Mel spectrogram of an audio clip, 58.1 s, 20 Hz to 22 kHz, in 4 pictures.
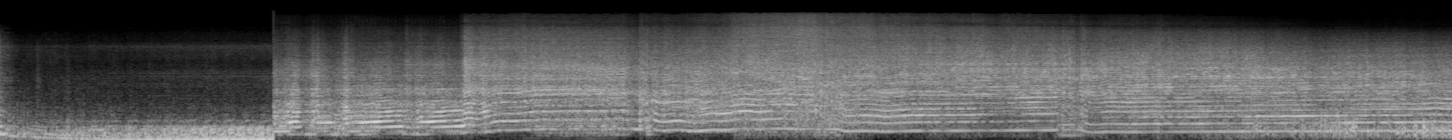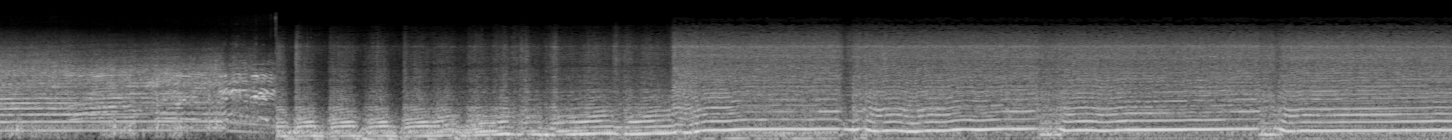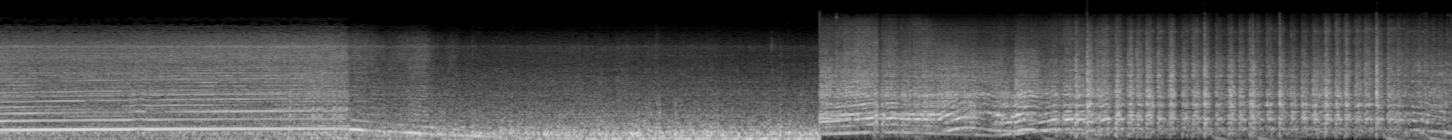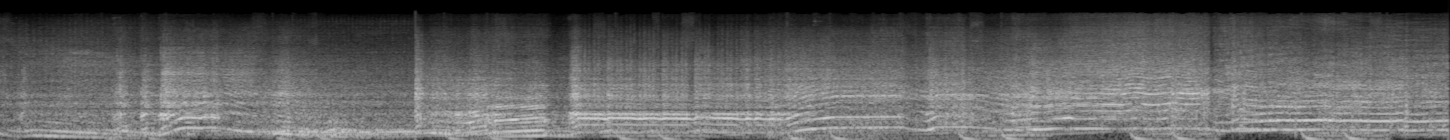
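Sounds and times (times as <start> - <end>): race car engine accelerating: 0.0 - 34.3, 37.2 - 58.0
cars driving past revving: 37.2 - 58.0.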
